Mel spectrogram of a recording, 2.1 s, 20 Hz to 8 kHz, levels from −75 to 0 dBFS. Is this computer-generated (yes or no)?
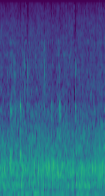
yes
